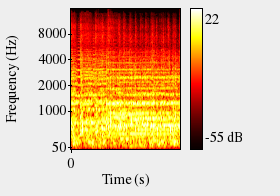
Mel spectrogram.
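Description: High school marching band playing: the brass holds steady chords over drum-line percussion.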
